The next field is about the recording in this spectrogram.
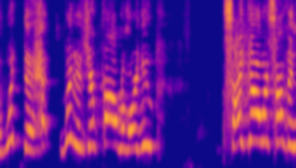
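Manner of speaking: mock high-pitched screaming yell. Retelling confronting a woman who shoved the baby stroller: retelling her own screaming. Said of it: "I'm screaming".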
